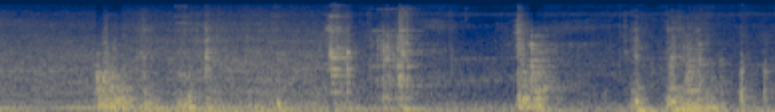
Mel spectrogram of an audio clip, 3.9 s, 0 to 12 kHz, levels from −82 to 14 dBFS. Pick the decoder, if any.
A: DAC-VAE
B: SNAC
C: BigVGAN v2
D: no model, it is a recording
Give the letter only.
D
